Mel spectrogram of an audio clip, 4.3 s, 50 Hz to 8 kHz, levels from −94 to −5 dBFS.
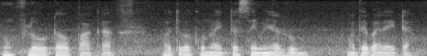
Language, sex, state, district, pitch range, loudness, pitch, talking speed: Bengali, male, Tripura, West Tripura, 115-125 Hz, -17 LUFS, 120 Hz, 155 wpm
